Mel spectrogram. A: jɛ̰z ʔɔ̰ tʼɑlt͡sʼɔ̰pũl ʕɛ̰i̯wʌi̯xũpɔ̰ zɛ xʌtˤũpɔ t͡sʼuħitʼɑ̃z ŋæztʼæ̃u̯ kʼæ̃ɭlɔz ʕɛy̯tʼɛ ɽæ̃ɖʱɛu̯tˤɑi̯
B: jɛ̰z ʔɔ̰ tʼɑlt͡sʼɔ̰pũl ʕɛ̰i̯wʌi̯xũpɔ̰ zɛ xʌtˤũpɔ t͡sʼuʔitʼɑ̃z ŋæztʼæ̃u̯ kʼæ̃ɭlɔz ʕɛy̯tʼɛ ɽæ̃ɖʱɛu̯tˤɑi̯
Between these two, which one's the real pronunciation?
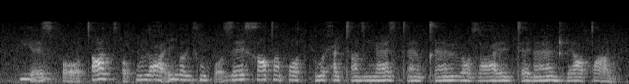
A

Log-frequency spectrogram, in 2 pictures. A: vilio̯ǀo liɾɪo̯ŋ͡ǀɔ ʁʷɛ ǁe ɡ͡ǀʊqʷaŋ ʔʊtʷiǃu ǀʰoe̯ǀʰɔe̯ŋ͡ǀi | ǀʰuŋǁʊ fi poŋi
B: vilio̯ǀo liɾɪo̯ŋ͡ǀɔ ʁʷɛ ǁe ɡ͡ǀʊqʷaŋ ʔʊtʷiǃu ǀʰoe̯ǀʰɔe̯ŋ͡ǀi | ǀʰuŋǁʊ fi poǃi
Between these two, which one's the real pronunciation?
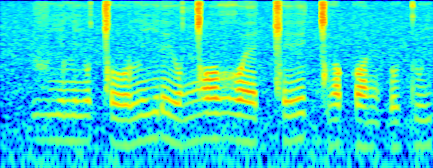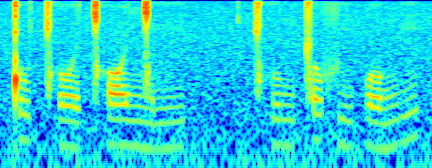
A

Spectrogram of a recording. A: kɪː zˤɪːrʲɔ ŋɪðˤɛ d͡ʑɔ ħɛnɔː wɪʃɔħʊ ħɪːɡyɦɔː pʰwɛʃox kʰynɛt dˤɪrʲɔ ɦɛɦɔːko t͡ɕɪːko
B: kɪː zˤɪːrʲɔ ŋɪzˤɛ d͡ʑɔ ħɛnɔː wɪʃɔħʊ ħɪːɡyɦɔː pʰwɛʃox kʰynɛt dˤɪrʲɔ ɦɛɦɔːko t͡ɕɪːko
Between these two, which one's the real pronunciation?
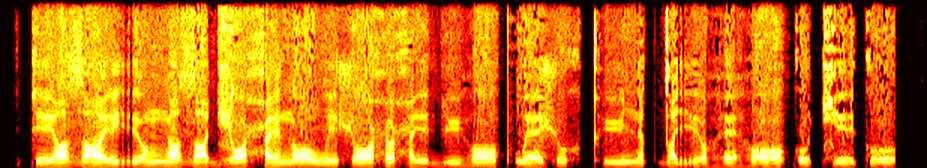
B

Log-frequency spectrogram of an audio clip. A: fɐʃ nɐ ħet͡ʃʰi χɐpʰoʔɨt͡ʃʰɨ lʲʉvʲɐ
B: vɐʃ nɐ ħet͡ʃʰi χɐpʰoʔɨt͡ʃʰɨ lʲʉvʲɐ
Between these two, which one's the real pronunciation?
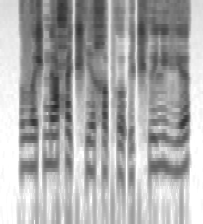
B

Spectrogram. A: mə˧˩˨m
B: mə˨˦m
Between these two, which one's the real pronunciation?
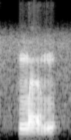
A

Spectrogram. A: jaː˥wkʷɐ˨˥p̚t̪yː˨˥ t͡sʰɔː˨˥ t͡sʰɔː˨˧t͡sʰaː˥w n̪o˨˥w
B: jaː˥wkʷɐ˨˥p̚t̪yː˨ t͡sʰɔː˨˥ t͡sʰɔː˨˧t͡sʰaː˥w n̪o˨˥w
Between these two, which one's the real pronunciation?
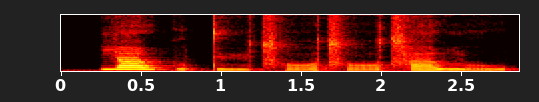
B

